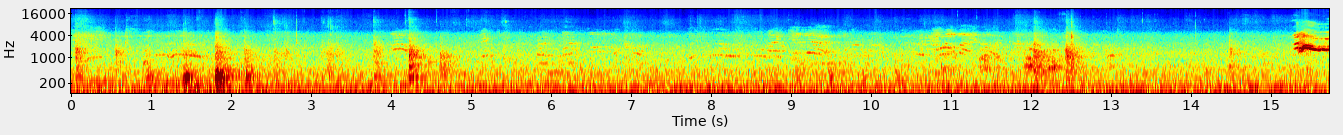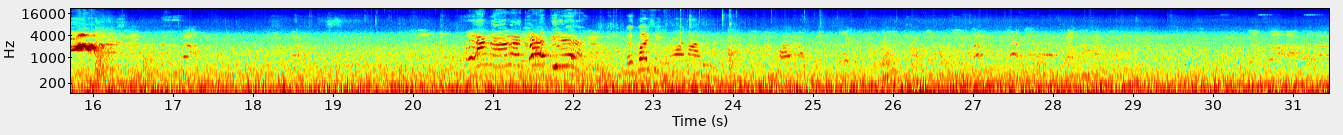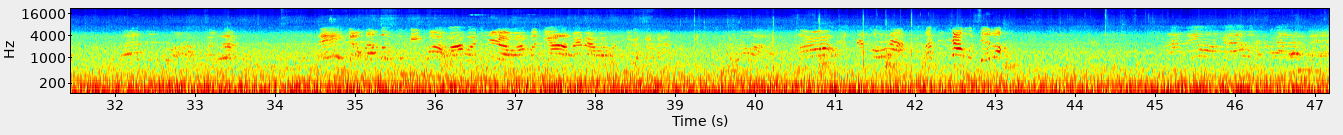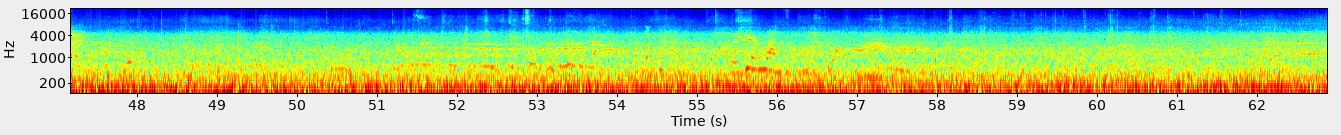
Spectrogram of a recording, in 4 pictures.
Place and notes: in the park, Dog sound, Childrens play area, traffic sound, Construction sound, Binaural recordings, Sony PCM D100+ Soundman OKM II
27 September 2017, 17:18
